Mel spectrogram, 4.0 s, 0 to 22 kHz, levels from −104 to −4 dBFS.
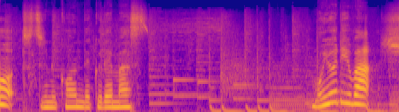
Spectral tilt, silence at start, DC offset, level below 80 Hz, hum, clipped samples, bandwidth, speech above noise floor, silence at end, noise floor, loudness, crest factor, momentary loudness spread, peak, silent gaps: -4.5 dB/octave; 0 s; under 0.1%; -46 dBFS; none; under 0.1%; over 20 kHz; 20 dB; 0 s; -45 dBFS; -25 LUFS; 20 dB; 22 LU; -8 dBFS; none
